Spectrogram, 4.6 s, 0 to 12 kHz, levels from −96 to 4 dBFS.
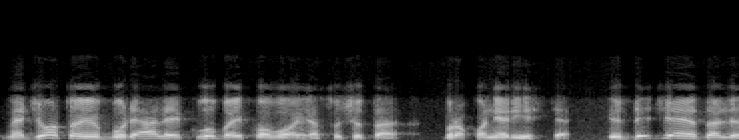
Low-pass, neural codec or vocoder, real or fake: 7.2 kHz; none; real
